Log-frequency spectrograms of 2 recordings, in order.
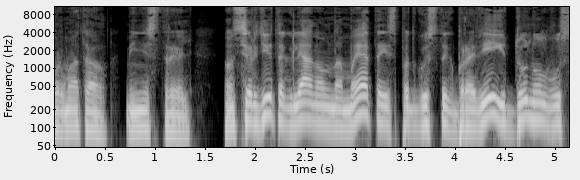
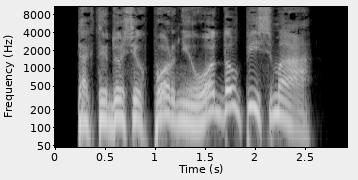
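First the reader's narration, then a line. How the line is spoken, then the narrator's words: Barking. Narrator (Russian): рявкнул Том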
